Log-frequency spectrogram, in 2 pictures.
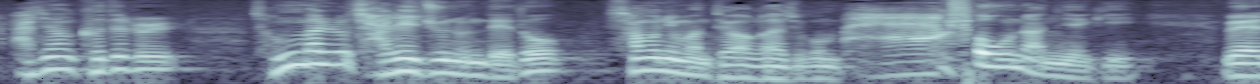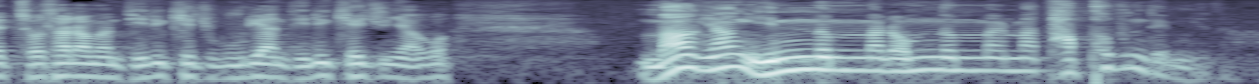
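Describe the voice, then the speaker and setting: Male pastor, sermon, gravelly bright voice, storytelling with loud peaks. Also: fairly high pitch. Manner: storytelling with acted quotes, rising to loud emphasis. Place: church sanctuary.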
